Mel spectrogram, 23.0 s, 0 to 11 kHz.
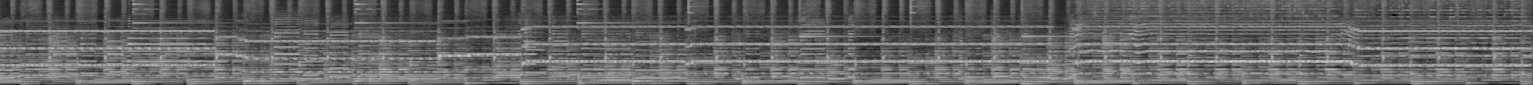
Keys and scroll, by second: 8.0 BackSpace.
